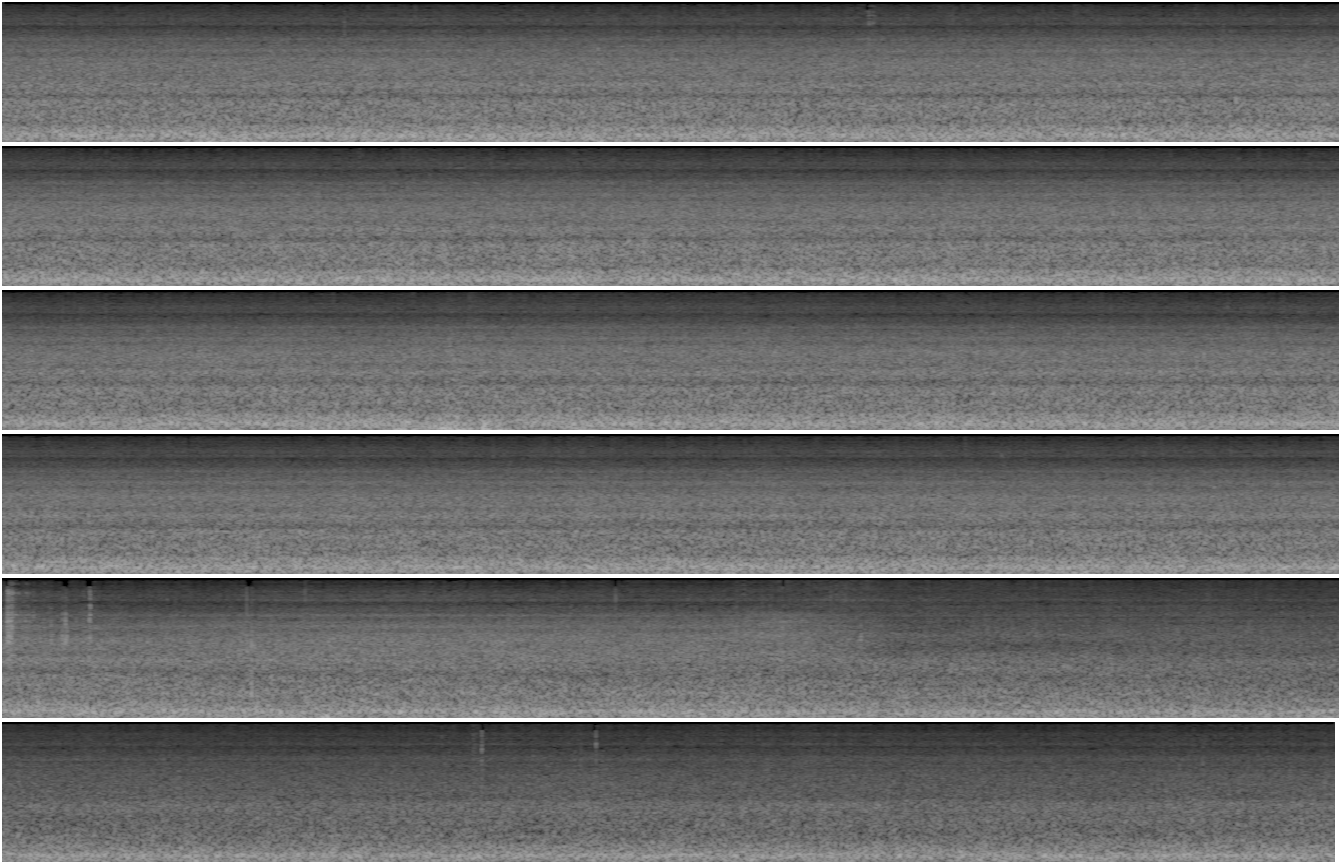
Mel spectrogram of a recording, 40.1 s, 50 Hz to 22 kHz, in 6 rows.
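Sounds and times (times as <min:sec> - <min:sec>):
flowing river water: 0:00.0 - 0:40.0.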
